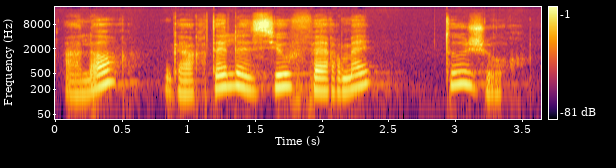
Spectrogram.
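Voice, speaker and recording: Her medium-pitched voice is creaky and husky as this woman instructs a guided yoga nidra meditation in French, spoken with a non-native accent. She delivers short, calm, deliberate phrases followed by long pauses.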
